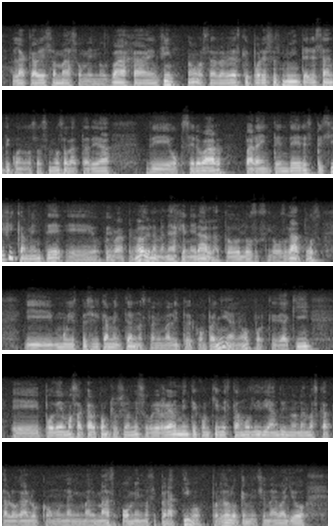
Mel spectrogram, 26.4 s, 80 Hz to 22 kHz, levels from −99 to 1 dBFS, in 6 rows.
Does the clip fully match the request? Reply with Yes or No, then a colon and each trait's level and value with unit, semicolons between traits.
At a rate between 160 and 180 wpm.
No: fast, 190 wpm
